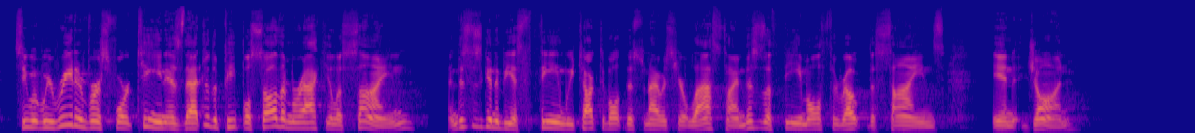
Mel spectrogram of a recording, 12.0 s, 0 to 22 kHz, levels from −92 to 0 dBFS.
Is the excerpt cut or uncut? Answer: cut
